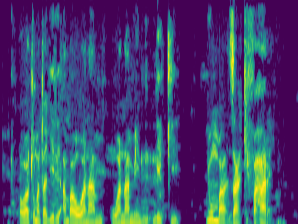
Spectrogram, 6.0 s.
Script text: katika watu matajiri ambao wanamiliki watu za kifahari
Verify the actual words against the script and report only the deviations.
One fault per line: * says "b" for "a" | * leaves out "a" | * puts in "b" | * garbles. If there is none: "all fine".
* says "kwa" for "katika"
* says "nyumba" for "watu"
